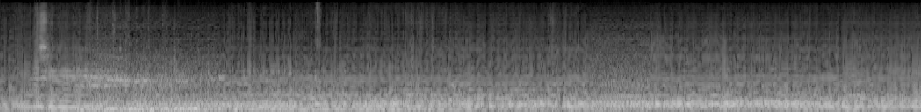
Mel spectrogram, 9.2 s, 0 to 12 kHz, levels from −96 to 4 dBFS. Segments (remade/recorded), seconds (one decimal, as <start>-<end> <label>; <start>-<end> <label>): 0.0-0.9 remade; 0.9-2.2 recorded; 2.2-5.9 remade; 5.9-6.5 recorded; 6.5-9.2 remade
